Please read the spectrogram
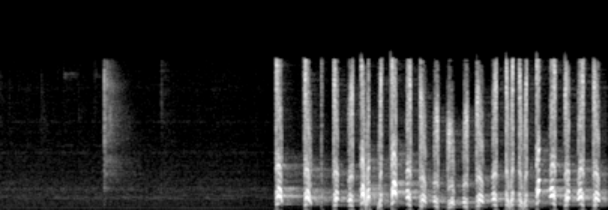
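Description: Vinyl record scratched by hand on a DJ turntable: after a low steady hum, a fast run of chopped scratches sets in a little under three seconds in, many strokes a second, each sliding up or down in pitch.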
